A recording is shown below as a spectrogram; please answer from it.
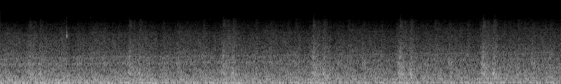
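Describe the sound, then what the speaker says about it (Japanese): A train runs in the video game Resident Evil 3, its steady low rumble continuous throughout with faint periodic clacks, fairly loud and alone. "あ、でも音は電車やな。"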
